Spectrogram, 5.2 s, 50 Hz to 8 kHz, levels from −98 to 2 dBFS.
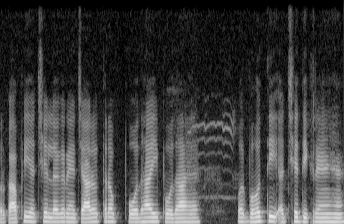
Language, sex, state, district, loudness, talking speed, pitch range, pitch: Hindi, male, Chhattisgarh, Kabirdham, -16 LUFS, 220 wpm, 140-155 Hz, 145 Hz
